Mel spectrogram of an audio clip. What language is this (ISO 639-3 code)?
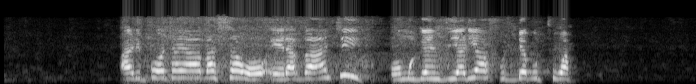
lug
